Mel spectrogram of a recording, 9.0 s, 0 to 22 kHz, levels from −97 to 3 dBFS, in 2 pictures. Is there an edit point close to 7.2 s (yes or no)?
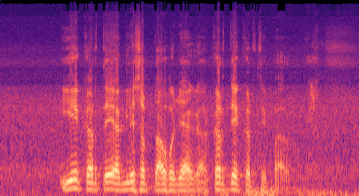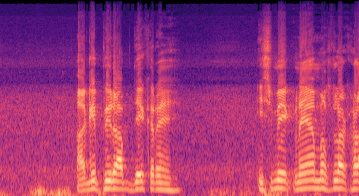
no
